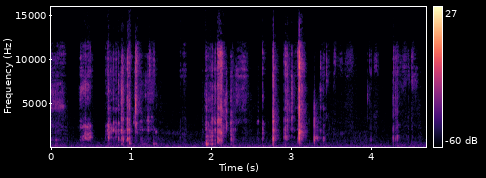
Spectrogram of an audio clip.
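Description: Scissors trimming craft paper, giving a series of short crisp snips and crunchy cuts in irregular bursts, close up and fairly quiet, with no talking.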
